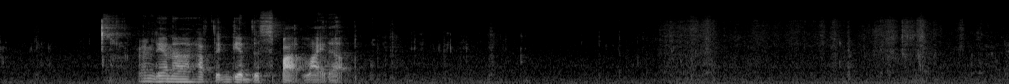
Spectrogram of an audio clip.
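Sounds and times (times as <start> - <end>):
soft chewing with mouth clicks: 0.0 - 1.4, 3.5 - 6.6.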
